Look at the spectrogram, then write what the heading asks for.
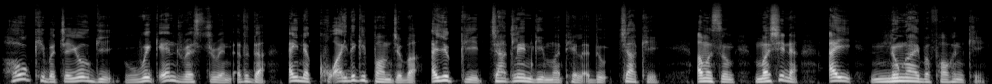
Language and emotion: Manipuri, happy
